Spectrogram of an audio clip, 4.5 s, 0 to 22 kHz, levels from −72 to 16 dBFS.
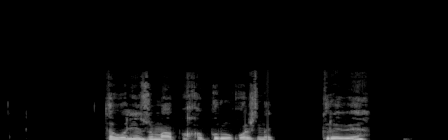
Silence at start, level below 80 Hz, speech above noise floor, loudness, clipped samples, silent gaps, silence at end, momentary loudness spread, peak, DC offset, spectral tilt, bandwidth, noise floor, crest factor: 1.05 s; -64 dBFS; over 74 dB; -18 LUFS; under 0.1%; 2.78-3.21 s; 0.8 s; 11 LU; -2 dBFS; under 0.1%; -7 dB/octave; 11 kHz; under -90 dBFS; 16 dB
